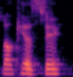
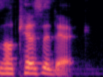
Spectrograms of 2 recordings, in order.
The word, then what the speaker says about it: Melchizedek: So I did grow up hearing Melchizedek, and it's a little different how they say it in the Mormon Church, Melchizedek. And I think how you really say it is Melchizedek.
